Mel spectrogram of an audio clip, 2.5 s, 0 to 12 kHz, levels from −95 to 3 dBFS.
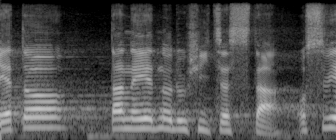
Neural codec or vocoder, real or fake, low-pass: none; real; 10.8 kHz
